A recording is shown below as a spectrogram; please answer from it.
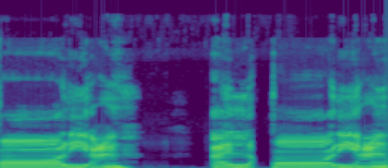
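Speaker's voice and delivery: slow, held क़ारिअह with rounded qaf; heavy qaf recitation. Shown as a demonstration. Teacher reciting a Quran example, full-mouthed qaf. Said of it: "कॉफ मोटा है".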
